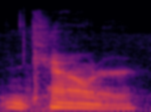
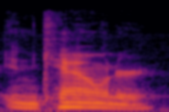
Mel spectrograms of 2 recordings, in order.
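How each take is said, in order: First: It is pronounced with an American sound. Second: It is pronounced with an American sound.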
